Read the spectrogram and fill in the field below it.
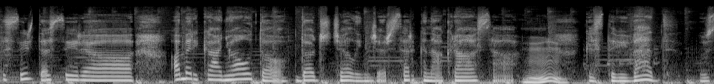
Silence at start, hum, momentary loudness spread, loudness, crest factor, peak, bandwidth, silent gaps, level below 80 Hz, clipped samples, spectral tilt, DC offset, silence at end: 0 s; none; 5 LU; -17 LUFS; 10 dB; -6 dBFS; 16.5 kHz; none; -32 dBFS; under 0.1%; -4.5 dB/octave; under 0.1%; 0 s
